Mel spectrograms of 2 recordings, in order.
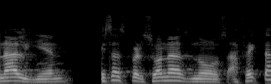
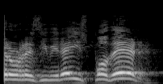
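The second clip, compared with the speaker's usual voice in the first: loud, forceful verse reading; declaimed scripture; 3 semitones higher, 9 dB louder than usual. Acted. Preacher repeating Christ's promise of power to the congregation, loud declamation. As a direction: proclaim it loudly.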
